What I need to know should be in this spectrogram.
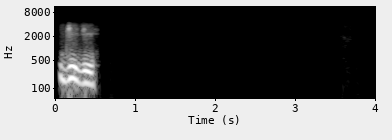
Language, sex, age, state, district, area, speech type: Dogri, male, 30-45, Jammu and Kashmir, Kathua, rural, conversation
